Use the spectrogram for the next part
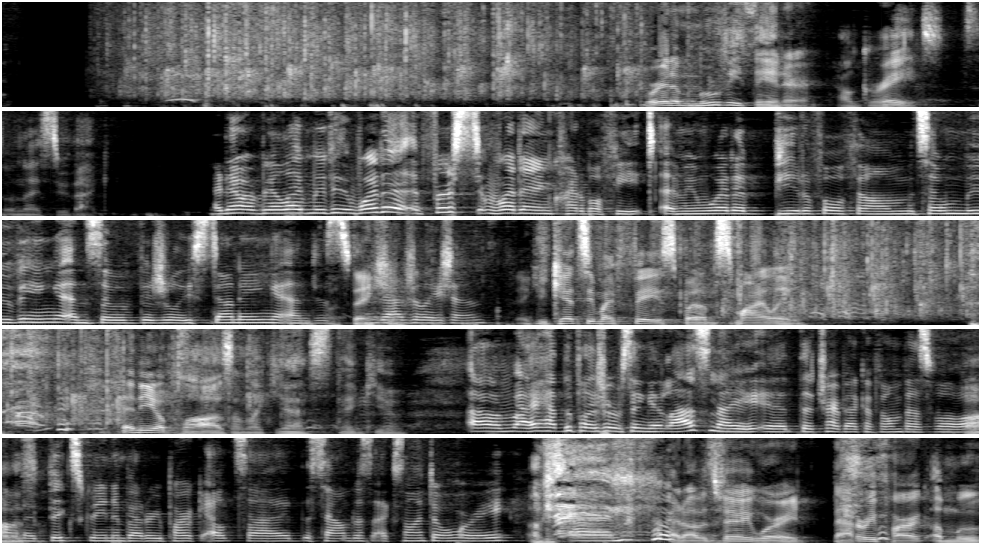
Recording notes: in a spoiler-filled Q&A at the DGA theater in New York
